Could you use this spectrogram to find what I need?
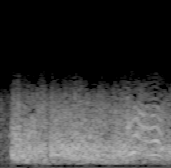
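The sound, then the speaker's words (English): A loud gunshot cracks out as Holmes fires from a boat and hits a man armed with a blowpipe, followed by another sharp report, with a continuous heavy roar filling the background and a faint voice-like tone rising near the end. “You hit him, Holmes!”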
